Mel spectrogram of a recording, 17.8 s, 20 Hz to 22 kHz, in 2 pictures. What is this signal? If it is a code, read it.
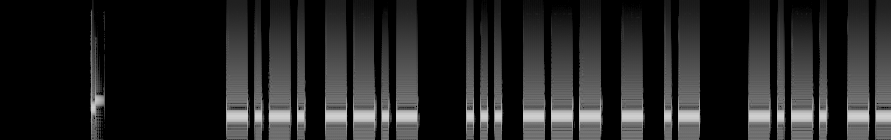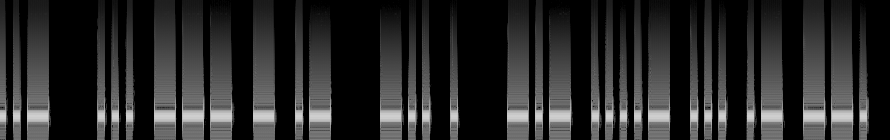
Morse code, heard as a keyed tone, about 17 wpm, 700 Hz. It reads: CQ SOTA CQ SOTA DE K4SAG
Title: SOTA QSO Practice 17wpm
